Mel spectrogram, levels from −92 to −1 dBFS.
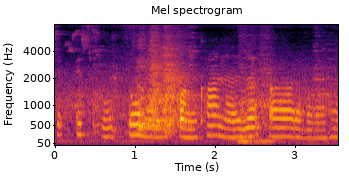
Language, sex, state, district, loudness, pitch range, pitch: Hindi, female, Madhya Pradesh, Umaria, -19 LUFS, 210-250 Hz, 220 Hz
